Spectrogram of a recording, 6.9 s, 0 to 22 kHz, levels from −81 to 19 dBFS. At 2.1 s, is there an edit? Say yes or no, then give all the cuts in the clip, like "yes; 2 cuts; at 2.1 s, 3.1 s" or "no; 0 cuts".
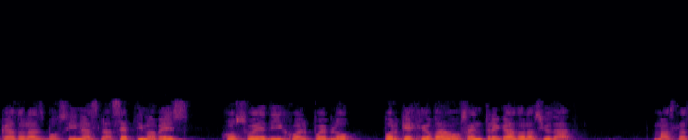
no; 1 cut; at 3.8 s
